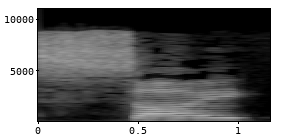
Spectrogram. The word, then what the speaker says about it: psychology: These are words that we do not say the P. The first one's a really long word. It means psychology.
